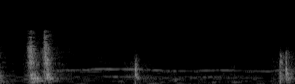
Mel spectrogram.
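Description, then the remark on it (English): A door is tried and opened: a double rattle of the handle, then a thin, drawn-out creak broken by a single clunk and ending in another knock, fairly quiet. “Try the door, Lamont.”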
